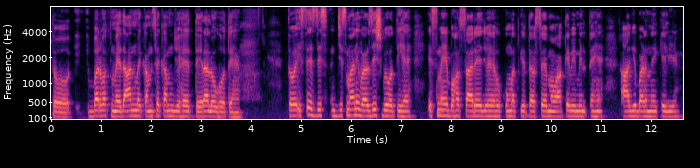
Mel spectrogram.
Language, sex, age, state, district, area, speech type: Urdu, male, 18-30, Uttar Pradesh, Siddharthnagar, rural, spontaneous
